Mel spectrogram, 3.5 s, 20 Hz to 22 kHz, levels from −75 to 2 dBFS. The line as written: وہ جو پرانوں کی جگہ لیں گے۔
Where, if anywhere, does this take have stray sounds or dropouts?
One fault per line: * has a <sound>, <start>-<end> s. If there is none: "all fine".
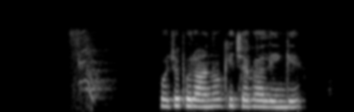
* has a sneeze, 0.7-1.2 s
